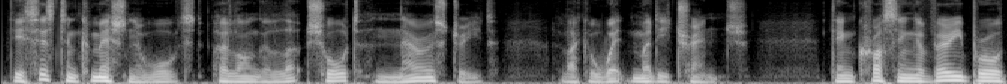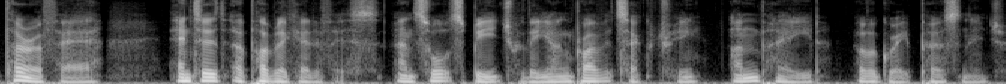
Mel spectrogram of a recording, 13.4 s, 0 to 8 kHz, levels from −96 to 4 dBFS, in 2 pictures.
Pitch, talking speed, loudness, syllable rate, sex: 100 Hz, 170 wpm, -18 LUFS, 6.0 syllables/s, male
